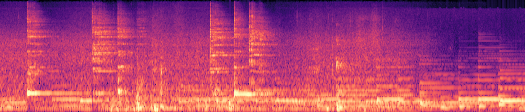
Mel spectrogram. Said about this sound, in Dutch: Dan zeggen, jongens, uh, laten we daarop proosten. Proosten. Proost.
